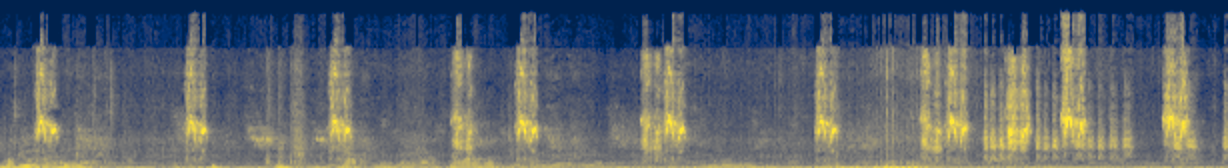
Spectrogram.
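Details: Sparrow chicks begging in the nest while fed: high, thin chirps roughly once a second, growing faster and denser toward the end, with a soft low thump midway.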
